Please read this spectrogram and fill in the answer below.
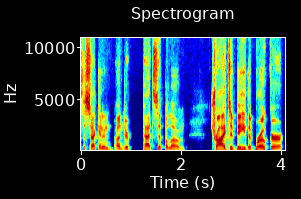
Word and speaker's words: Cipollone: yeah yeah well we there's a difference of opinion on how to pronounce his name but yes you can call it chipolony here no no not sure um okay all right well we'll leave it at that I see it pronounced cipollone by CNN but okay it doesn't matter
